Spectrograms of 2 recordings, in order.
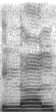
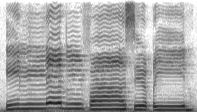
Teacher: لام کو لام کے ساتھ ملا کے پڑھنا ہے، درمیان والے 2 لام زائد ہیں، لکھنے میں آتے ہیں، پڑھنے میں نہیں آتے۔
